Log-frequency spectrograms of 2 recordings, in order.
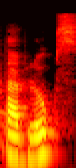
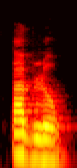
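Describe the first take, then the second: First: A final consonant is sounded at the end. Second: The word ends on a vowel sound. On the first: The speaker calls it wrong. "On ne dit pas tableaux" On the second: The speaker calls it right. "ne prononcez jamais l'X"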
